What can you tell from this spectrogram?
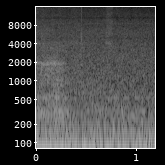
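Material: Nothing is struck.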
